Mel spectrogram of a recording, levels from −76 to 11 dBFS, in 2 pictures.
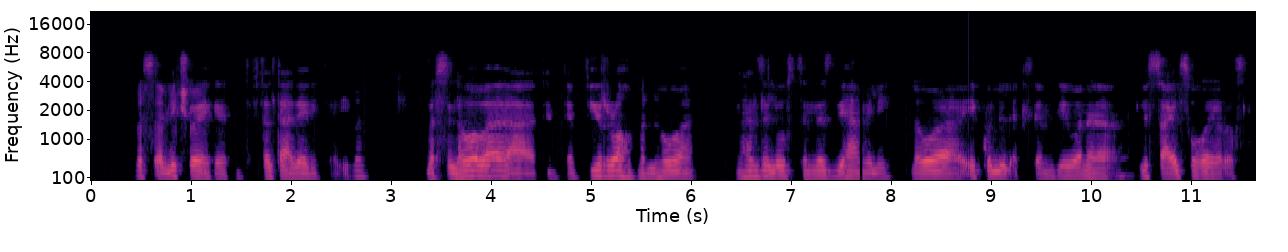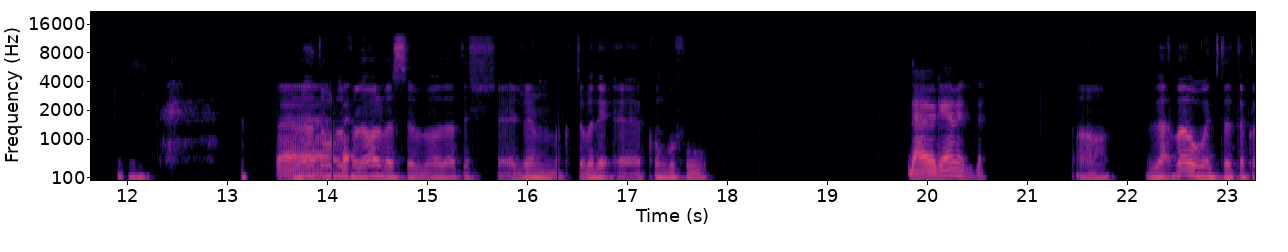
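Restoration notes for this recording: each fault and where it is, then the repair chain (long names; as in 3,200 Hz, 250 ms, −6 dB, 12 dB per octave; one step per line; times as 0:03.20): surface crackle 52 per second −39 dBFS
0:07.68–0:07.71: drop-out 34 ms
0:08.77: click −18 dBFS
0:14.04–0:14.06: drop-out 19 ms
0:16.29–0:16.31: drop-out 19 ms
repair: click removal
repair the gap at 0:07.68, 34 ms
repair the gap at 0:14.04, 19 ms
repair the gap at 0:16.29, 19 ms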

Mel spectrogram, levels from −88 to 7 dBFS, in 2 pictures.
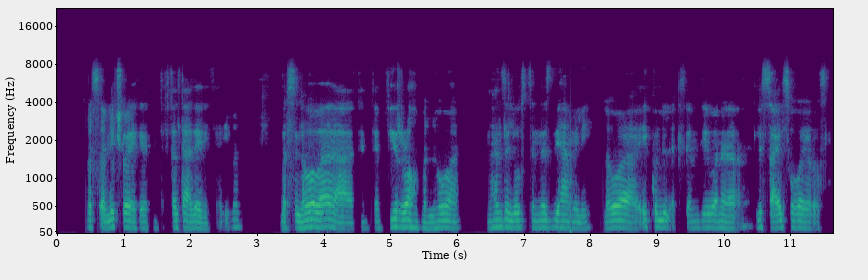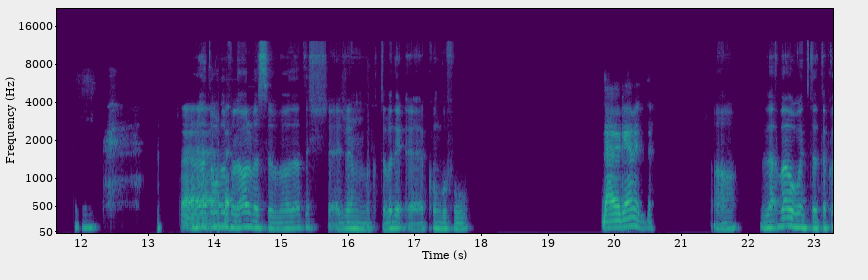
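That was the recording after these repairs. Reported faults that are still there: none of them is left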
